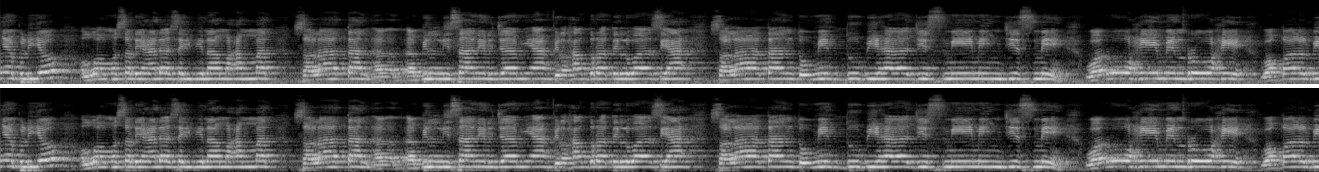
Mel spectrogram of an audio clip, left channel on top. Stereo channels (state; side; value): noise; left; rumble, 22 dB below the sound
